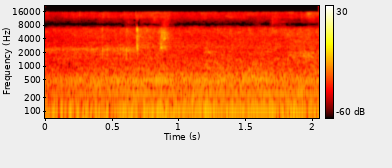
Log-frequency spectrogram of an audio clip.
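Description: Steady hum of an aquarium air pump with the bubbling of air-driven sponge filters, and two faint clicks a little under a second in.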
